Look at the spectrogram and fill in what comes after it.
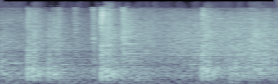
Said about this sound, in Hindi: पोपो पटाखे, ये देख ऐसे फोड़ते इसे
